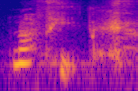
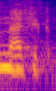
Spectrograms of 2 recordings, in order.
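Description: First: The word is said softly with a French accent. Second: The word is said bluntly and harshly. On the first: The speaker calls it right. "по-французски так" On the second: The speaker calls it wrong. "так звучит плохо"

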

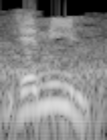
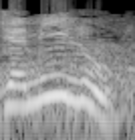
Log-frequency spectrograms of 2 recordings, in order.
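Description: First: The word ends on a bare consonant. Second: The word ends in a plain u vowel. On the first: "когда ты останавливаешься, ты останавливаешься на сукуне" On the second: "Не джамилю"

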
